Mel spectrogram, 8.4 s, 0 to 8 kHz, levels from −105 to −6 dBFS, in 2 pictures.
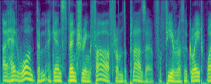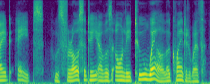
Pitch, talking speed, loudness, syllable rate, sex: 130 Hz, 185 wpm, -19 LUFS, 4.9 syllables/s, male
